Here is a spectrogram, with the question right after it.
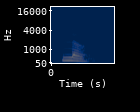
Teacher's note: It's very short, neutral sound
